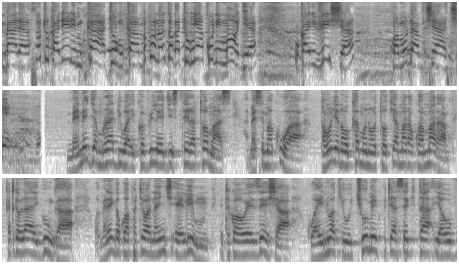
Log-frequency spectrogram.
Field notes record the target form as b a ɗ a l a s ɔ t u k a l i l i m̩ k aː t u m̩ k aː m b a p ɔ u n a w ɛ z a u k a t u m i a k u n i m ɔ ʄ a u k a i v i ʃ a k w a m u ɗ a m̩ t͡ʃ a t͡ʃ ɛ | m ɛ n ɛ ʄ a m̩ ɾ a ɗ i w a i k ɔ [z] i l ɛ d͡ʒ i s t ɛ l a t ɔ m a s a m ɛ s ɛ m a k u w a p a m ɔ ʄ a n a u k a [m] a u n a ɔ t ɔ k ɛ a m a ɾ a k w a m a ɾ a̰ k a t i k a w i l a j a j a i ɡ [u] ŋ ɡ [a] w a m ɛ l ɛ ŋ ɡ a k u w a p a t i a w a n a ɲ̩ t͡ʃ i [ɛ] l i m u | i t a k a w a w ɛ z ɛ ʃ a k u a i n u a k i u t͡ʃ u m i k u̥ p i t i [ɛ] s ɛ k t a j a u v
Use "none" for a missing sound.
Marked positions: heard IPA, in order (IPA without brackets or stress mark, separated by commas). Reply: v, m, u, a, ɛ, a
